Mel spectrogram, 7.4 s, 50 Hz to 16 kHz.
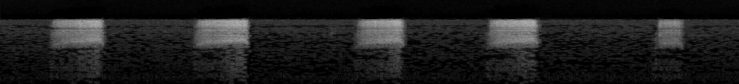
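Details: Owlets in their cavity at 04:47 PST, not very hungry, as the mother brings fresh prey; five steady rasping hiss-screeches, about one every one and a half seconds, the last shorter.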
